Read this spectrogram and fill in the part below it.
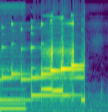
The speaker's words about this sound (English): That's my alarm.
